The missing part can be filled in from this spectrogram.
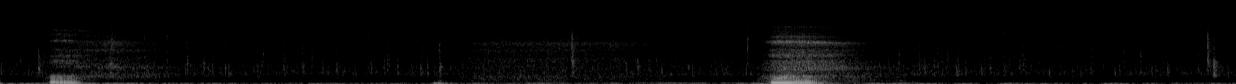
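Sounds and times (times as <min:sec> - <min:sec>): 
deep airy breaths and forceful exhales: 0:00.4 - 0:01.9, 0:04.6 - 0:06.9, 0:07.6 - 0:09.3.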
